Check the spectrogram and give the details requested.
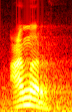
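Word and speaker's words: عمرو: Amrin tu baca dia Amr. Fudail ibn Amrin tu Amr. Ejaan dia Ain Mim Ra Waw. Amr.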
